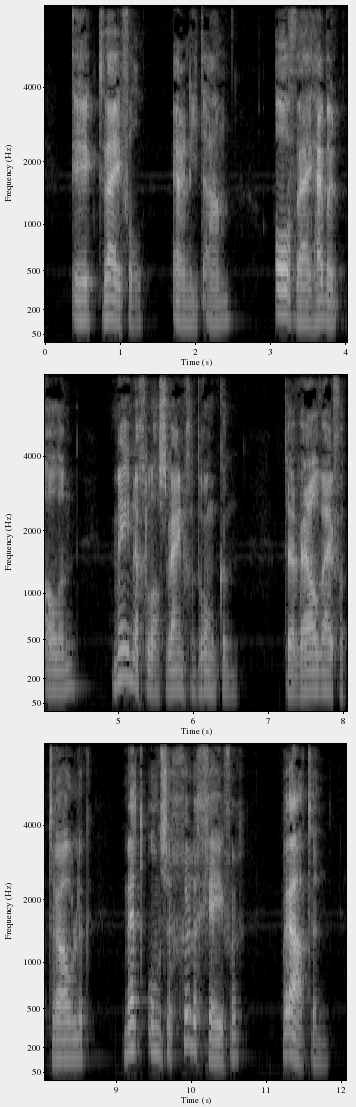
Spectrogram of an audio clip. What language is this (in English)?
Dutch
